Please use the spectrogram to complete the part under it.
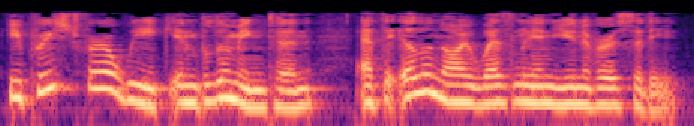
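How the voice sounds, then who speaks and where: An audiobook narrator reading a story in a measured, even way, on a dull, lo-fi recording. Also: medium pitch. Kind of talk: scripted narration.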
